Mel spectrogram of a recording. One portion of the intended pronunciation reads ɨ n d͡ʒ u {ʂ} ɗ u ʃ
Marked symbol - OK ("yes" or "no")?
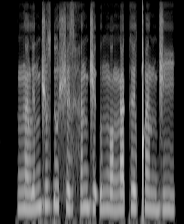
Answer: no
